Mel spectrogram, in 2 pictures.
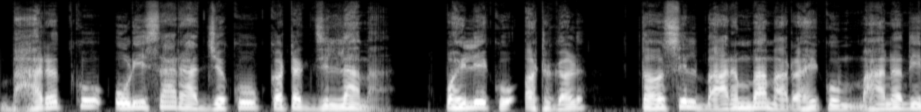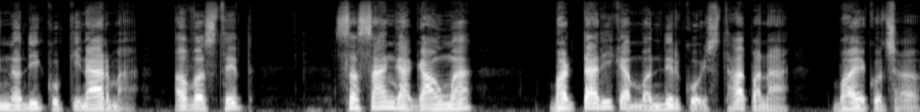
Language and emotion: Nepali, neutral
